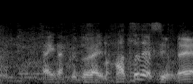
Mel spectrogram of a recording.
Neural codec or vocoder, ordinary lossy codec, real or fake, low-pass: codec, 24 kHz, 3 kbps, HILCodec; Opus, 24 kbps; fake; 7.2 kHz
